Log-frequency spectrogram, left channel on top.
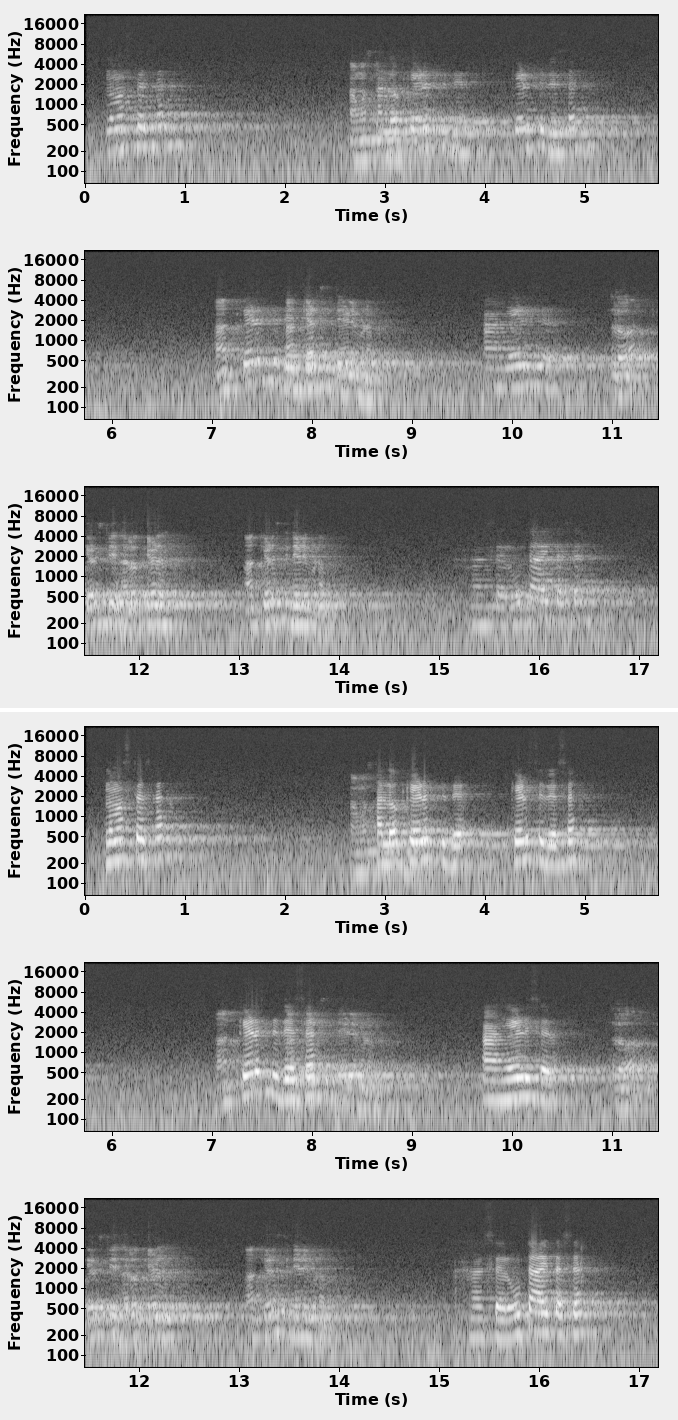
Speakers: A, on the right; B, on the left.
A: ನಮಸ್ತೆ
B: ನಮಸ್ತೆ
A: hello
B: madam
A: ಕೇಳಸ್ತಿದೇ ಕೇಳಿಸ್ತಿದೆ ಸರ್
B: ಹಾ
A: ಕೇಳಿಸ್ತಿದೆ
B: ಹಾ
A: ಸರ್
B: ಕೇಳಿಸ್ತಿದ್ದೆ ಹೇಳಿ ಮೇಡಮ್
A: ಹಾ ಹೇಳಿ ಸರ್
B: ಹಲೋ ಕೇಳಿಸತಿದೆ ಹಲೋ ಕೇಳಿ ಹಾ ಕೇಳಿಸ್ತಿದೆ ಹೇಳಿ ಮೇಡಮ್
A: ಹಾ ಸರ್ ಊಟ ಆಯ್ತಾ ಸರ್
